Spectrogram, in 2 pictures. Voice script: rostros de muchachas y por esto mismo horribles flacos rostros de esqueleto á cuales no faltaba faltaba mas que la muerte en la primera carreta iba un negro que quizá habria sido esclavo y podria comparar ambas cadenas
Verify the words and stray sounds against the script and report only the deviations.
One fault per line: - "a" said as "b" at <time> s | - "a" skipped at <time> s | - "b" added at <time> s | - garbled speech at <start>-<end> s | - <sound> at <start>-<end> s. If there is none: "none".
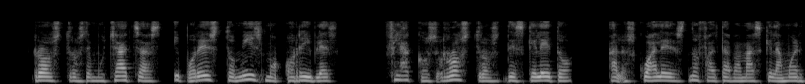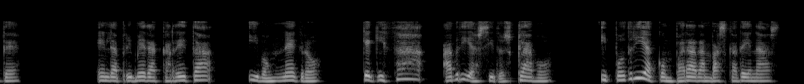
- "los" added at 6.2 s
- "faltaba" skipped at 7.4 s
